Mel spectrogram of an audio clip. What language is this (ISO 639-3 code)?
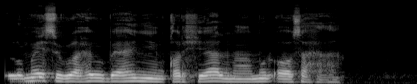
som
